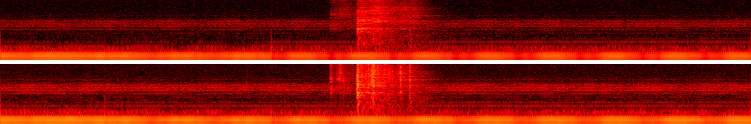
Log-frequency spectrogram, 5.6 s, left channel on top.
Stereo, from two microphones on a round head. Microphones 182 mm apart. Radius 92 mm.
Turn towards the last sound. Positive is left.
turn(degrees=-70)  # may be behind; listen again after turning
